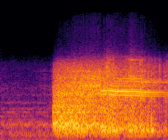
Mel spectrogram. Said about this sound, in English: I hit the floor fast. The shot had come from over near the door.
